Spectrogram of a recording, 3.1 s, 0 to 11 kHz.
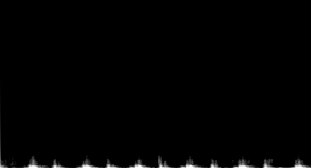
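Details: Relaxing heartbeat recording: steady, low, paired lub-dub thumps at about 58 beats a minute; a normal heartbeat.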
